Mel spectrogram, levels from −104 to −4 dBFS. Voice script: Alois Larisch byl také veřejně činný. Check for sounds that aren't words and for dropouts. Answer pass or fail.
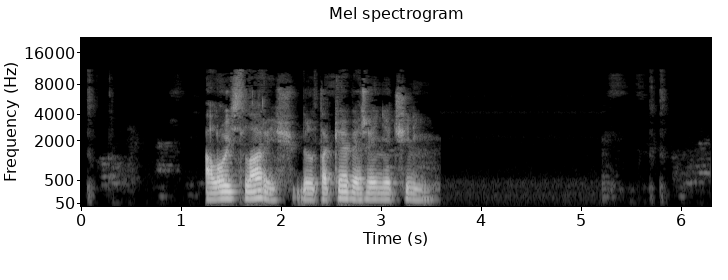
pass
